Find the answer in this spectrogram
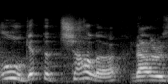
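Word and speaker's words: challah: They asked for egg bread, which to the point, Alexa was like, ooh, get the challa. Valerie was like, no, it's called challa, which is true. But it's spelled C-H. So is Chanukah, Valerie said.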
